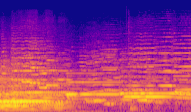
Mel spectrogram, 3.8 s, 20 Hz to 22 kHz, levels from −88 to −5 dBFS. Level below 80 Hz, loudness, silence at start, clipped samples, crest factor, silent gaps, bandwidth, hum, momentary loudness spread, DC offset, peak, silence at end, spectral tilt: -46 dBFS; -15 LUFS; 0 s; under 0.1%; 14 dB; none; 9.4 kHz; none; 8 LU; under 0.1%; 0 dBFS; 0 s; -7 dB/octave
